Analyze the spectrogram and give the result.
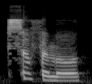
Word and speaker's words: sophomore: But the British pronunciation, in fairness to Matt, is listed as having three syllables. – Sophomore.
